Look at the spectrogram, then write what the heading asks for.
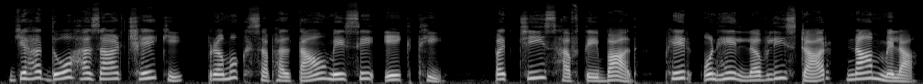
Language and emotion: Hindi, neutral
